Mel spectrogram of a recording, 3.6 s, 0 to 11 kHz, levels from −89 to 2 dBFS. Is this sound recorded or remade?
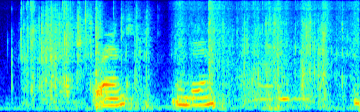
recorded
